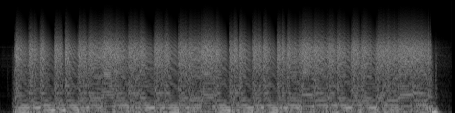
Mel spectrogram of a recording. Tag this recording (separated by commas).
Plucked string instrument, Guitar, Musical instrument, Electric guitar, Music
